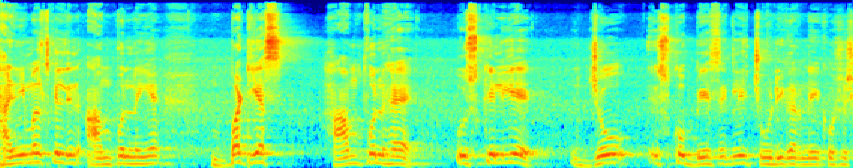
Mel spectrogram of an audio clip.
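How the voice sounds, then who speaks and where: A man's voice: fairly high pitch, a little mellow, slight background noise. A man teaching exam current affairs in a chatty way, mixing in English and repeating key points for his students.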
